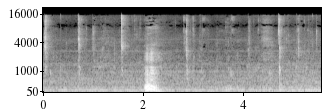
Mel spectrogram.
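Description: Close-up mouth sounds of a person chewing: scattered sharp lip smacks and tongue clicks, with one brief hummed "mm" about two seconds in.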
